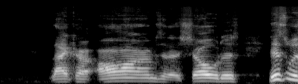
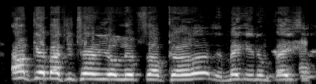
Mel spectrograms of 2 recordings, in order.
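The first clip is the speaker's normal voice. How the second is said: louder, higher, hurried telling-off; brisk, raised-voice dismissal; raised-voice scolding; 5 semitones higher, 4 dB louder than usual. Real, not acted. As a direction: talk over cuz's reaction, loud and quick. Host scolds cuz for making faces.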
